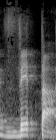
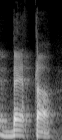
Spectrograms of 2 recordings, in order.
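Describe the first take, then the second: First: The word begins with a V sound. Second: The word begins with a B sound. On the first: The speaker calls it right. "A pronúncia em grego é veta" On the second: The speaker calls it wrong. "não é beta"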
